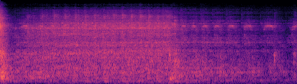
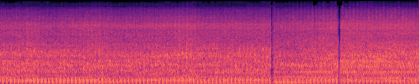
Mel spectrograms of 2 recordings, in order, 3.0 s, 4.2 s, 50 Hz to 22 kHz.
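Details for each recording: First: Murray Select 12.5 HP 40-inch lawn tractor, in neutral, deck up, choked: light, fast, even starter whir with no compression pulses slowing it; engine spins freely with no compression, though key, solenoid and starter work. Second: Murray Select 12.5HP 40-inch lawn tractor with replacement engine from another mower: loud steady single-cylinder drone at even speed with no misses or knocks, running healthy.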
